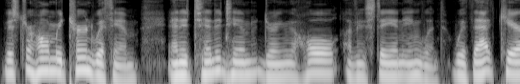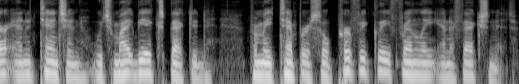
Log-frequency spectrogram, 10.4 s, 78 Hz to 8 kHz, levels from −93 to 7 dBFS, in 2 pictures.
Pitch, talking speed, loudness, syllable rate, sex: 125 Hz, 190 wpm, -17 LUFS, 5.4 syllables/s, male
